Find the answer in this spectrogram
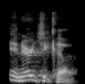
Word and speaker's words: Energica: Sean, how do you pronounce the name of that bike? Energica.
